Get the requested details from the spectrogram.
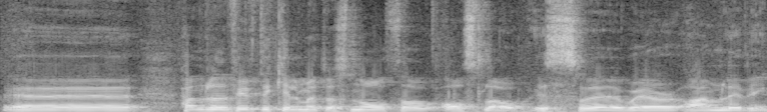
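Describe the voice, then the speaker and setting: A man speaks with ordinary pitch variation, his voice carrying audible room echo amid noticeable background noise. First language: Norwegian. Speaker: dairy farmer. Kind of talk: conference talk. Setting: stage with audience. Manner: halting, many fillers; slow.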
